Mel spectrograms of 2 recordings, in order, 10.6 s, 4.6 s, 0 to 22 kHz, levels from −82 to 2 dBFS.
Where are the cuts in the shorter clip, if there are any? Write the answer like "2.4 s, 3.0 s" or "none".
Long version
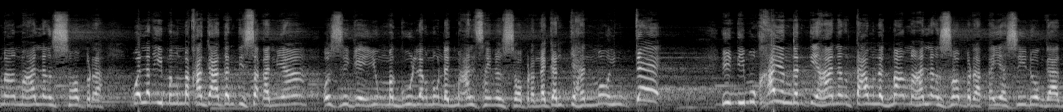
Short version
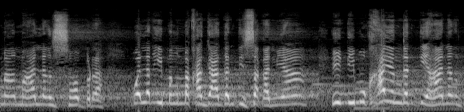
3.1 s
